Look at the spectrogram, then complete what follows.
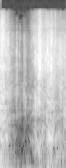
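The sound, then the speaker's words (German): A crinkly plastic bag holding protein snacks and fitness bars rustles as it is opened, a short burst of dry crackling with a brighter swell midway, fairly quiet and with no voices. “Ich möchte so gerne wissen, was in der Tüte drin ist.”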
